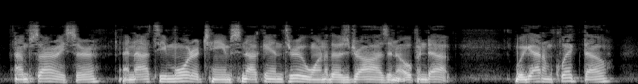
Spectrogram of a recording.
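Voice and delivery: plain reading voice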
